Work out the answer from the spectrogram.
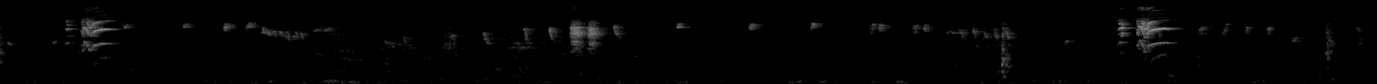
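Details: Parva-race Australasian bushlark giving a long, lively song of high sharp chirps, trills and slurred whistles in rapid bursts, with several louder rattling flourishes, in an otherwise quiet setting.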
